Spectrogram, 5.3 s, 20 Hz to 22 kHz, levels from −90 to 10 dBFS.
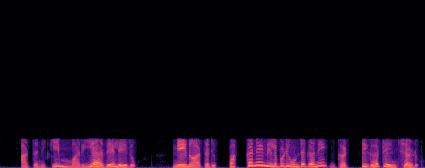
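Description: Across the whole clip the speech carries the signature of the Bluetooth CVSD headset codec. Nothing passes above about 3.8 kHz, and the damage is plainly audible. Each sample is coded as a single up-or-down step whose size adapts, which fits a 64 kbps CVSD stream. Sibilants turn scratchy, loud bright moments overshoot into distortion, and a granular hiss sits beneath everything. Plain band-limiting would sound muffled but clean, and it is that grainy slope-overload texture that sets this apart.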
